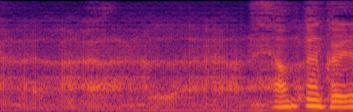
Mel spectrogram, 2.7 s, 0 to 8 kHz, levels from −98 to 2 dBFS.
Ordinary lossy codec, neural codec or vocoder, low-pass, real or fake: none; codec, 16 kHz, 0.5 kbps, FunCodec, trained on LibriTTS, 25 frames a second; none; fake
